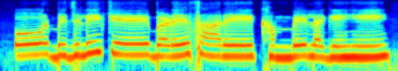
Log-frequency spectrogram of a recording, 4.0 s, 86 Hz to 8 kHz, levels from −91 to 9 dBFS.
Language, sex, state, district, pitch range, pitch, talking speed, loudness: Hindi, female, Madhya Pradesh, Bhopal, 220-245 Hz, 230 Hz, 120 wpm, -10 LUFS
